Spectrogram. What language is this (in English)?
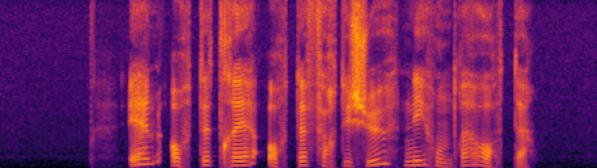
Norwegian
